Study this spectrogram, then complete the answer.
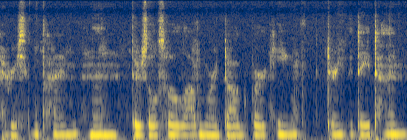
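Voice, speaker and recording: A soft-spoken woman talks at a fairly quick pace in a relaxed, somewhat breathy voice with monotone, flat intonation. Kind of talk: soft-spoken ASMR ramble to camera. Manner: soft-spoken, relaxed, rambling.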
